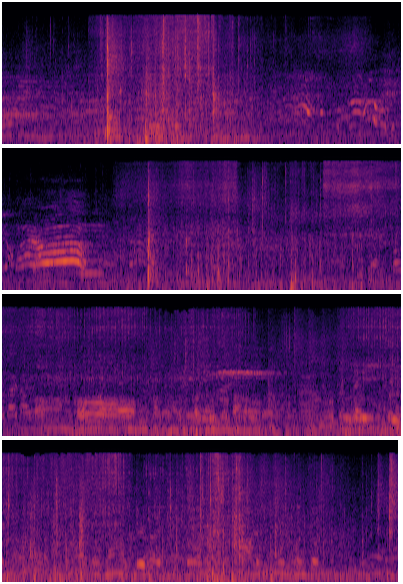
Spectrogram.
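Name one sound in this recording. A mountain bike rattles down a rough dirt trail.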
